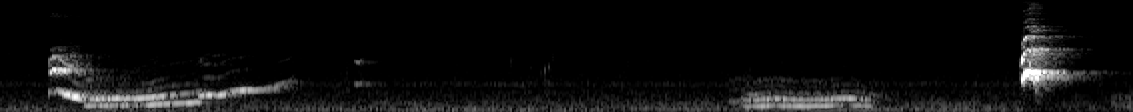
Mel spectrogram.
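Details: A Miniature Schnauzer that dislikes a toy reindeer gives drawn-out, rising whining grumbles at it, then a single sharp yip.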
